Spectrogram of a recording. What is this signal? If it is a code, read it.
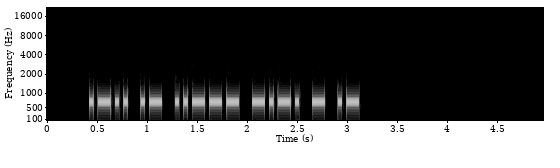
Morse code, heard as a keyed tone, about 28 wpm, 700 Hz. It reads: LA2CTA
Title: DXCC-100 Call Signs - 6 Characters - Repeated 2x - 28wpm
